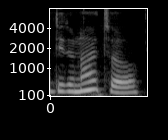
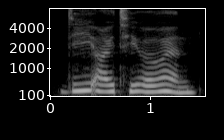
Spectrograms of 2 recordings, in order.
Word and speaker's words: Di Donato: and had begun thus, Diton, Diton. The professor at once pronounced the word more distinctly, Di-do-nato, whereupon the child, without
